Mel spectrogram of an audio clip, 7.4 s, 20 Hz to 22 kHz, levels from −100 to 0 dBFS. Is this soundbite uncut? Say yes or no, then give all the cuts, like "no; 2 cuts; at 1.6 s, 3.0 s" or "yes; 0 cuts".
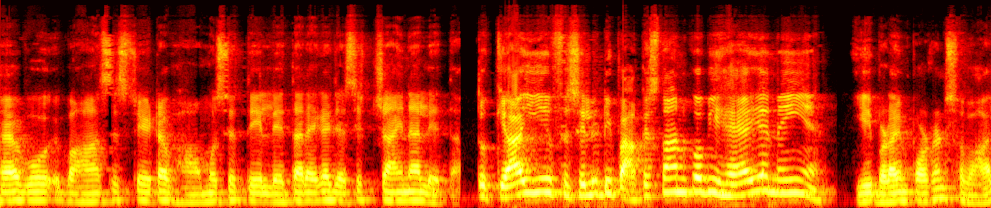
no; 1 cut; at 6.3 s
